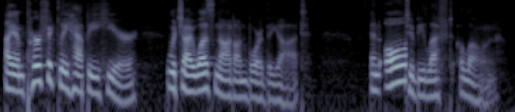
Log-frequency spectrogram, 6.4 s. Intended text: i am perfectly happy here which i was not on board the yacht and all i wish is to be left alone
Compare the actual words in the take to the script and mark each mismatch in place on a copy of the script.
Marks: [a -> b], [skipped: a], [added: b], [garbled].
i am perfectly happy here which i was not on board the yacht and all [skipped: i wish is] to be left alone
